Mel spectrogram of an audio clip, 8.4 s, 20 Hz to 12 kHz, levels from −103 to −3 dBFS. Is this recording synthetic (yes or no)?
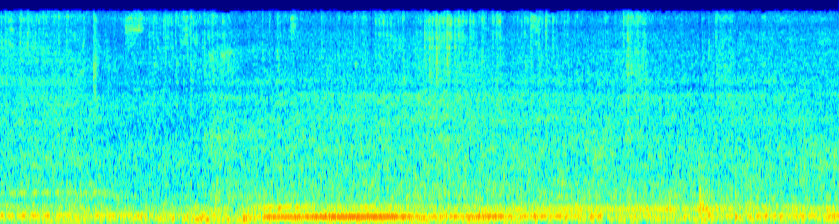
no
